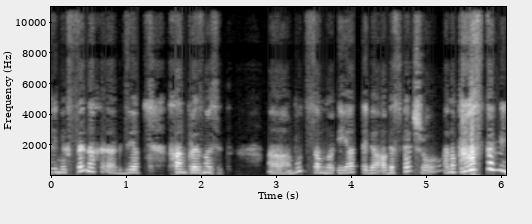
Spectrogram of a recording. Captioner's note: delivered with a Georgian accent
